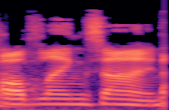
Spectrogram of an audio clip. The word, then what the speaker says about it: Auld Lang Syne: Auld Lang Syne.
